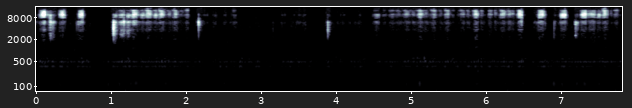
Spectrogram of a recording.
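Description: A wooden graphite pencil is rubbed and scratched across a flat sheet of Bristol paper bearing a graphite drawing, in shading strokes. Quiet, bright, scratchy bursts come in quick runs, pause for about two seconds with only a lone scratch, then resume more densely over a faint steady low hum.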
